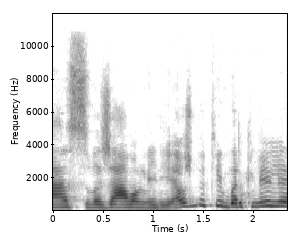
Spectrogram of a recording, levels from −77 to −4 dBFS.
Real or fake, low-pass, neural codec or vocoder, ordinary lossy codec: fake; 10.8 kHz; codec, 44.1 kHz, 2.6 kbps, SNAC; AAC, 48 kbps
